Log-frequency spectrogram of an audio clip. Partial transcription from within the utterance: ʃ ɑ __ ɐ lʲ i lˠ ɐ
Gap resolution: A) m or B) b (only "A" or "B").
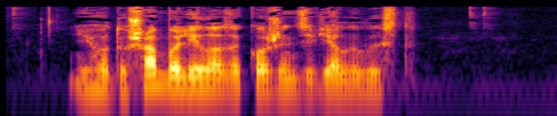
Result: B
